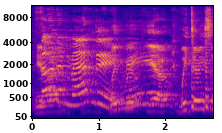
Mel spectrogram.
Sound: laughter

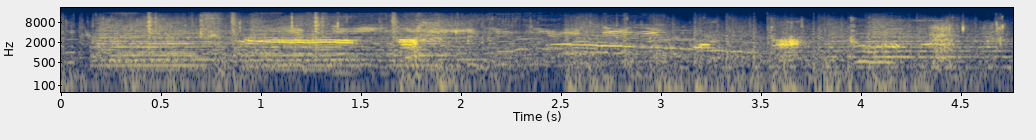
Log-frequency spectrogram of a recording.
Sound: Mr. Krabs grunting

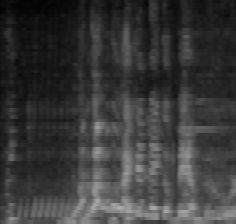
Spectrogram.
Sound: cheering noise

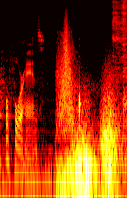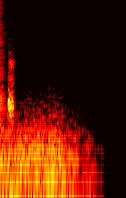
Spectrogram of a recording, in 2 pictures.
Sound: air whooshing

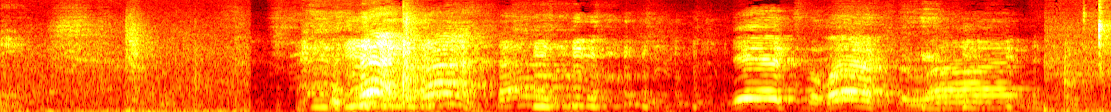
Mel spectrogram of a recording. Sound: laughing

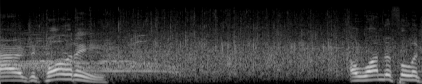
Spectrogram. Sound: applause

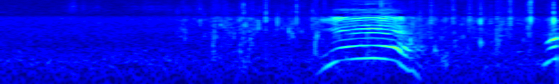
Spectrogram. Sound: water splashing

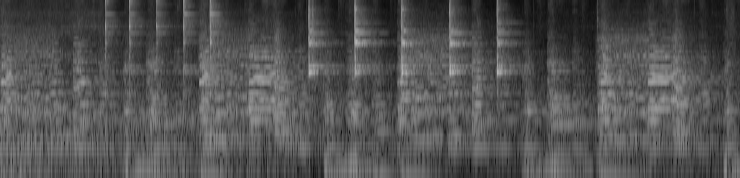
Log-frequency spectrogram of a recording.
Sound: hammer strikes

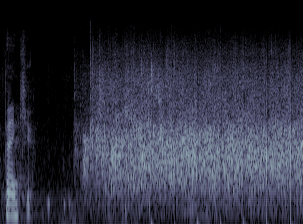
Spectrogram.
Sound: applause

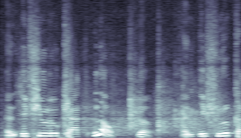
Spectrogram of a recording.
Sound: applause

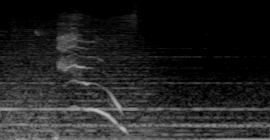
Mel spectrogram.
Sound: cow calls

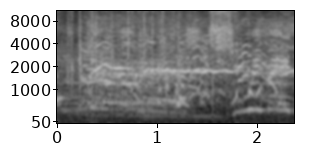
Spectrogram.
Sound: cheering

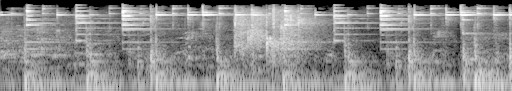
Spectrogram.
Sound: clapping

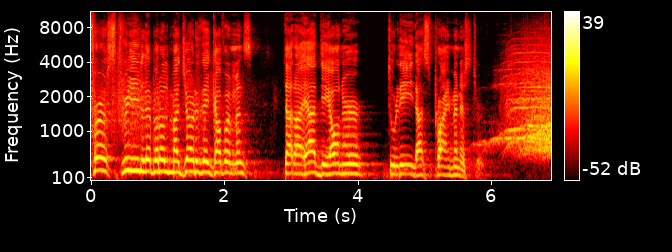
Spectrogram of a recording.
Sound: applause

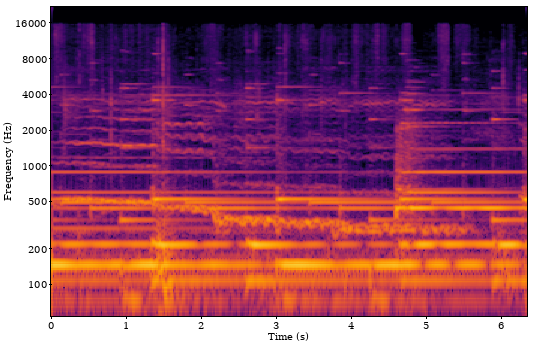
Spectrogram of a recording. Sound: humming sounds and gentle metallic sounds

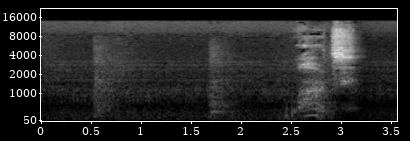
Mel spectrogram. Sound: knocking

